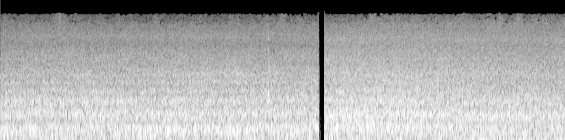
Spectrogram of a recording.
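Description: Steady rushing of a waterfall. The sound drops out for a split second a little before the five-second mark, then carries on unchanged.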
